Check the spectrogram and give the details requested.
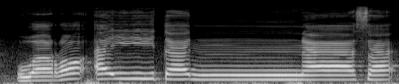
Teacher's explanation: را کو موٹا کر کے پر کر کے پڑھیں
